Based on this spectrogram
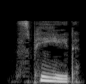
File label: "Speed", English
